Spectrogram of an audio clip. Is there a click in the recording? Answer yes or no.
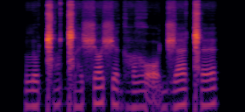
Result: yes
